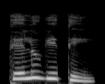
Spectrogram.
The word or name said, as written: ತಲೆಗುತ್ತ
